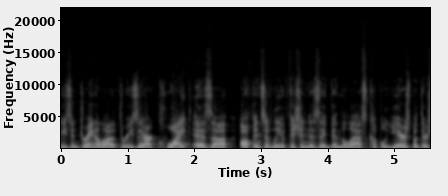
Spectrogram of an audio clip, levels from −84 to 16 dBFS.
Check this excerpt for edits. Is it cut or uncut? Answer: cut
